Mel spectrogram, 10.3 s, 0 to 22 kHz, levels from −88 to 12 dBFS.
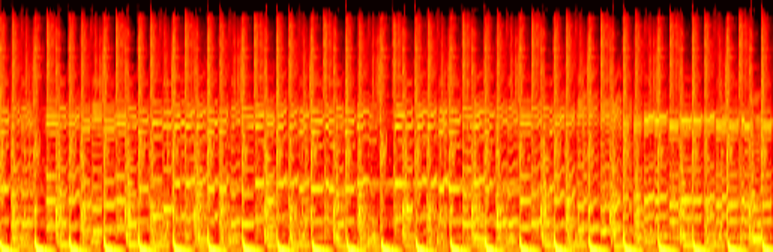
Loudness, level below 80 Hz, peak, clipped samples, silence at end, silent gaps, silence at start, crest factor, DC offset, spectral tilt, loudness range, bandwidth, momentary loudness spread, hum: -12 LUFS; -16 dBFS; 0 dBFS; under 0.1%; 0 s; none; 0 s; 12 dB; under 0.1%; -3.5 dB/octave; 0 LU; 18 kHz; 2 LU; none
